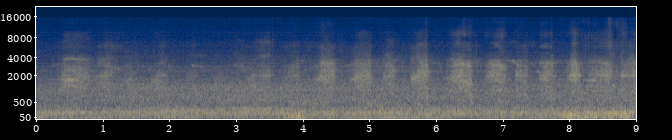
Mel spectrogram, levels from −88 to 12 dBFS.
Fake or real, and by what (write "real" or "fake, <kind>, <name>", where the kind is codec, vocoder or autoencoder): fake, autoencoder, DAC-VAE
